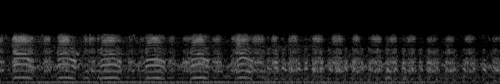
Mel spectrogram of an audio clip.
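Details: Fighting Egyptian goose families at a game reserve waterhole in Sabi Sand, South Africa, dawn in April; a quick series of rhythmic arched honks, about two per second, fading into layered chatter, with a steady hum.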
